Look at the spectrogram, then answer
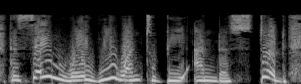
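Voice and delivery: ordinary talk

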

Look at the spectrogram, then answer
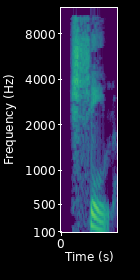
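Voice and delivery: ordinary delivery

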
